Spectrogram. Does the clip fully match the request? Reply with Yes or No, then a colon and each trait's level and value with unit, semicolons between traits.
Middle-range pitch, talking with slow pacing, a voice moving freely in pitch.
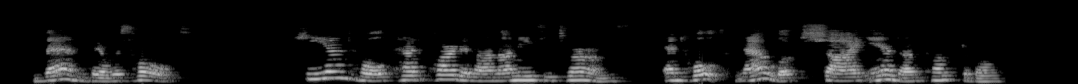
No: medium, 180 Hz; slow, 105 wpm; average, 4.2 semitones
